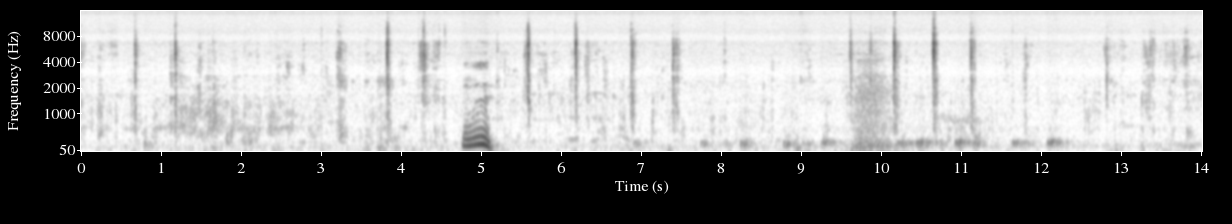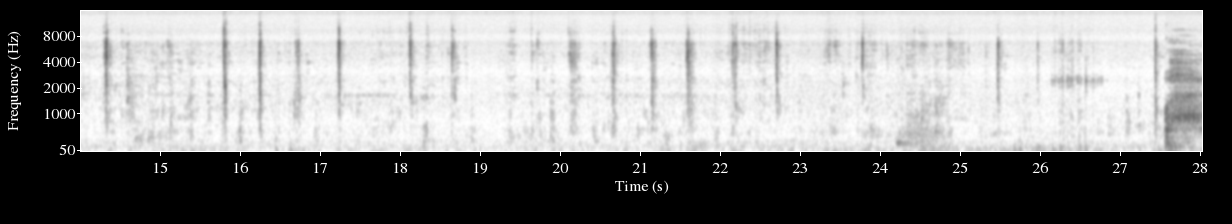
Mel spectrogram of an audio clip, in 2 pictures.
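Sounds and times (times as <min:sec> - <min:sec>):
person chewing food: 0:00.0 - 0:28.0
mouth smacking clicks: 0:09.0 - 0:14.7, 0:25.4 - 0:26.8.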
